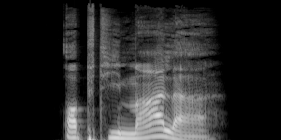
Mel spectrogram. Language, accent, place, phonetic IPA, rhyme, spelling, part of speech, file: German, Germany, Berlin, [ɔptiˈmaːlɐ], -aːlɐ, optimaler, adjective, De-optimaler.ogg
- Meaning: 1. comparative degree of optimal 2. inflection of optimal: strong/mixed nominative masculine singular 3. inflection of optimal: strong genitive/dative feminine singular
